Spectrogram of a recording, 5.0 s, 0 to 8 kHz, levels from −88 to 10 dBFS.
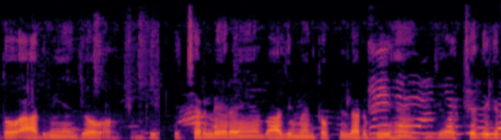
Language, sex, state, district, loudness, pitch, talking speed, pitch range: Hindi, male, Uttar Pradesh, Hamirpur, -22 LUFS, 125 Hz, 215 wpm, 120-125 Hz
